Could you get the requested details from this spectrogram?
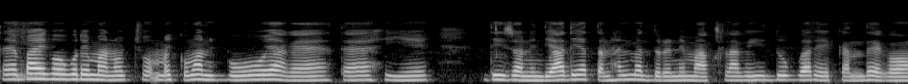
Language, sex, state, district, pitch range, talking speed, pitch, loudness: Chakma, female, Tripura, Dhalai, 195-215 Hz, 150 wpm, 205 Hz, -17 LUFS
